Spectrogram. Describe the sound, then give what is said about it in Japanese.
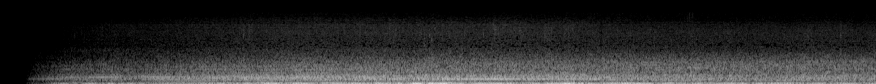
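A car engine and road roar hold steady and loud from start to finish as the driver presses the accelerator, with a faint hum running through the middle and no voices. “やれやれと思いつつ私はアクセルを踏み込んだ”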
